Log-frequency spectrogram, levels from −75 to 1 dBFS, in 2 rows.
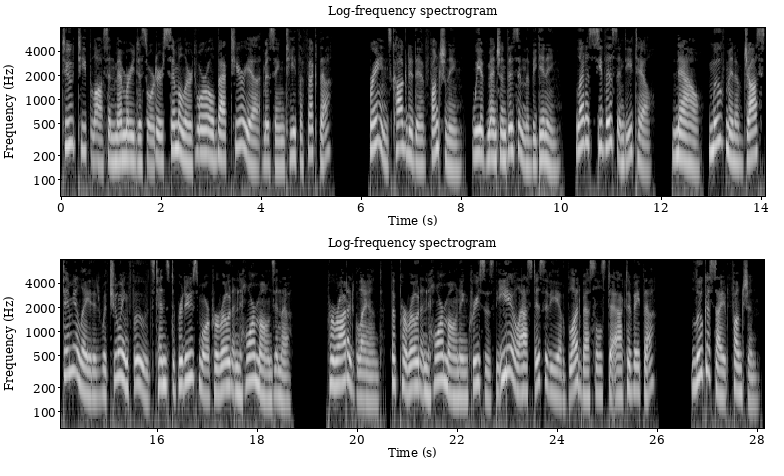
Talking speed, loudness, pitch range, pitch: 130 wpm, -19 LUFS, 160-225 Hz, 185 Hz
